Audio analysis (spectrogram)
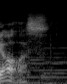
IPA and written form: ʌs (ass)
